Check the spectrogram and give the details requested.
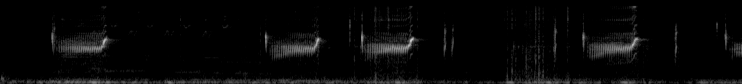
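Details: Olive-backed sunbird giving a fighting song, used as a lure for trapping: short buzzy phrases ending in a sharp upward flick, repeated every one to two seconds with pauses, over a faint low hum.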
